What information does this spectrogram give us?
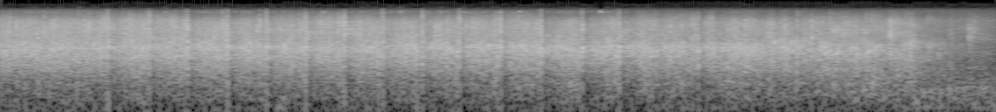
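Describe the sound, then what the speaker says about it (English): Students at a high school senior assembly receive a sustained round of applause from the audience, dense, loud and steady clapping that fades slightly at the end. "let's give these students a nice round of applause"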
